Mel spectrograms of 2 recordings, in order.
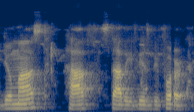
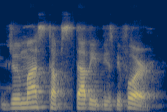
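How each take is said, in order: First: The h in 'have' is clearly pronounced. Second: The h in 'have' is dropped.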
